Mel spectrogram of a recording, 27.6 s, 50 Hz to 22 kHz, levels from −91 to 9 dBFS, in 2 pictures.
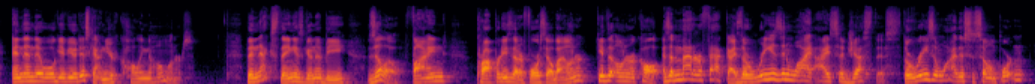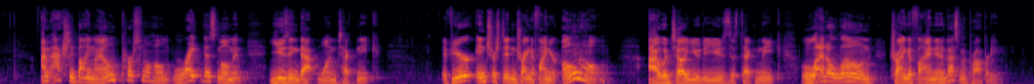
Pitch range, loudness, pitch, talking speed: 125-170 Hz, -25 LUFS, 150 Hz, 200 wpm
